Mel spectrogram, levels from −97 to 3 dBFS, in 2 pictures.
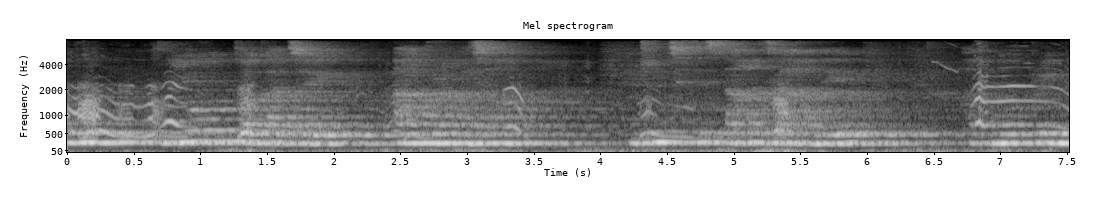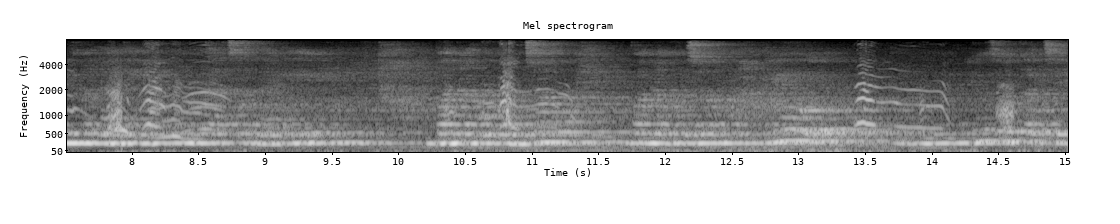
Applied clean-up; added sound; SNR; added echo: none; Dog; 11 dB; reverberation time 2.1 s.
